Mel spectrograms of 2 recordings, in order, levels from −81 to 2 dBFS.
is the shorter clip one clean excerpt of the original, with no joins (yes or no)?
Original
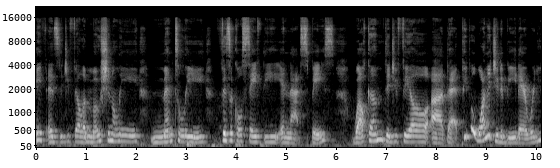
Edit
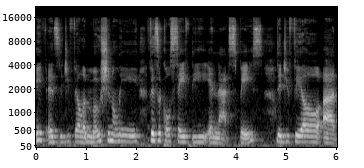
no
